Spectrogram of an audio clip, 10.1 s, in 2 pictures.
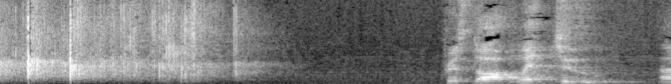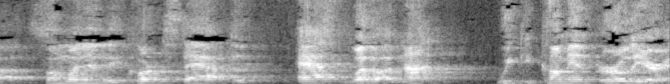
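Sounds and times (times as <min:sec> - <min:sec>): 
audience applause: 0:00.0 - 0:02.0
speech: 0:03.4 - 0:10.0.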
